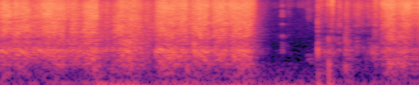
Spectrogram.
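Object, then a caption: Leather sneaker with rubber sole. A wooden-handled bristle brush, likely with cleaning solution, scrubs and rubs the leather upper and toe of a hollow, unworn white leather Asics sneaker with a rubber platform sole, held on a towel. Bright, hissing scrubbing strokes run steadily and then stop briefly. Quieter, uneven brushing follows before the full scrubbing returns.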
